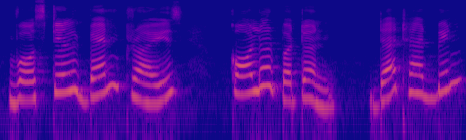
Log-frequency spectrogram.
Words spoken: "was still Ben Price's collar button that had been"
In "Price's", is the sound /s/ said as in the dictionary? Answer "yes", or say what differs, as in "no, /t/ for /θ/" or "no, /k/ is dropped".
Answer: no, /s/ is dropped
